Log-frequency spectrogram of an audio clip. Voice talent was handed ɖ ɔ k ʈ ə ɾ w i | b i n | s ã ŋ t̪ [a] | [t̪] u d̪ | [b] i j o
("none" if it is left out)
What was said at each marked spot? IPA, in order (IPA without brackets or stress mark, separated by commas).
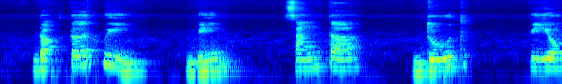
a, d̪, p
